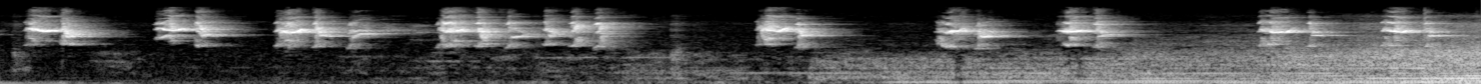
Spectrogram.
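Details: Long-tailed shrike singing persistently: sharp, harsh high notes repeated about every half second, some doubled into chattery phrases, with a low rumbling background noise rising in the second half.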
